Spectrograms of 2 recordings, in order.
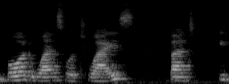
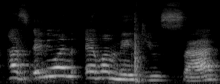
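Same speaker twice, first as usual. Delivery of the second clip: ordinary talk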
